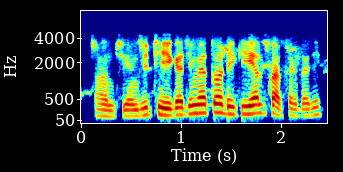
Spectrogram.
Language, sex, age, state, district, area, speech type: Punjabi, male, 18-30, Punjab, Gurdaspur, rural, conversation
